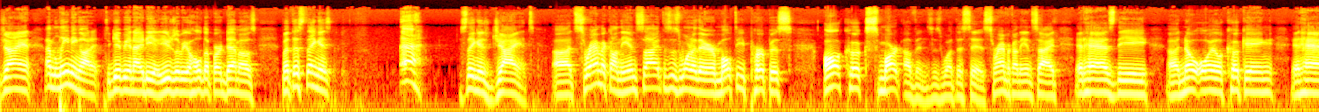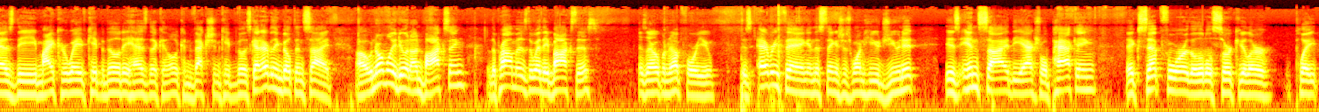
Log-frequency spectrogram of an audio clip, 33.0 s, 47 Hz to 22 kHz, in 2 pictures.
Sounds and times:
Speech: 0.0s - 4.2s, 5.0s - 32.9s.

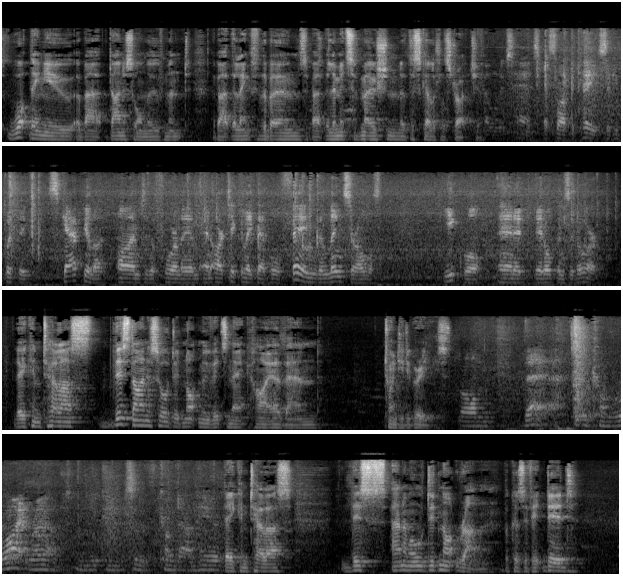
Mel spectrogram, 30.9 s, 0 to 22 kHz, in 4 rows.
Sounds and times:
Speech: 0.0s - 12.5s, 13.2s - 19.5s, 20.2s - 26.9s, 27.5s - 30.5s
Inside, small room: 0.0s - 30.9s.

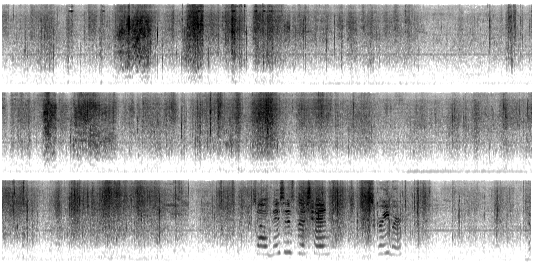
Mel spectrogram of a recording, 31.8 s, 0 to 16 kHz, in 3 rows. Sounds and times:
Tearing: 1.8s - 6.2s, 11.1s - 18.0s.

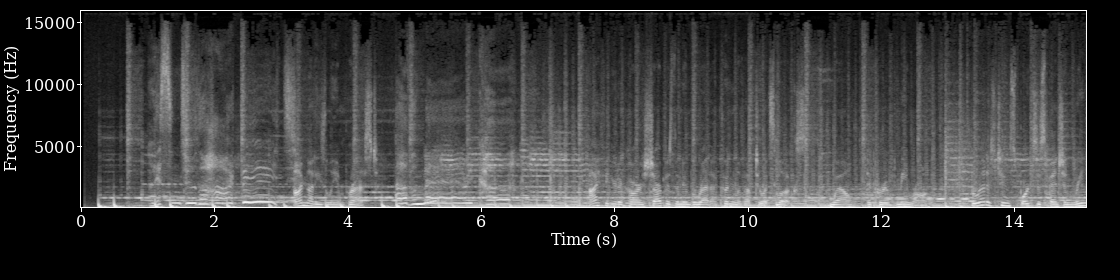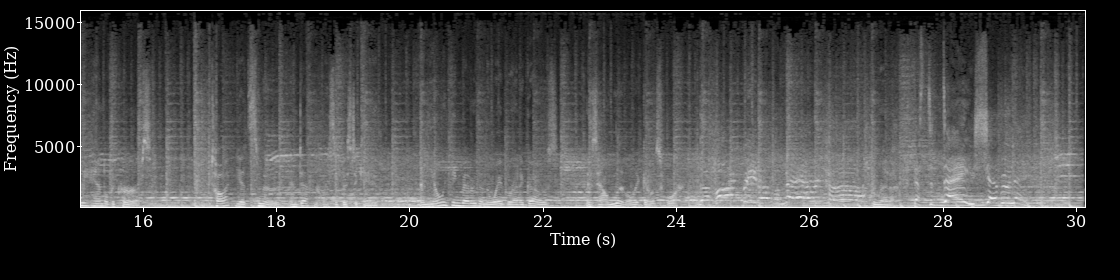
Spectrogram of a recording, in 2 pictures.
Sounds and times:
Music: 0.1s - 30.1s
Speech: 3.1s - 4.4s, 7.6s - 12.8s, 13.4s - 16.2s, 17.0s - 24.1s, 26.8s - 27.4s.

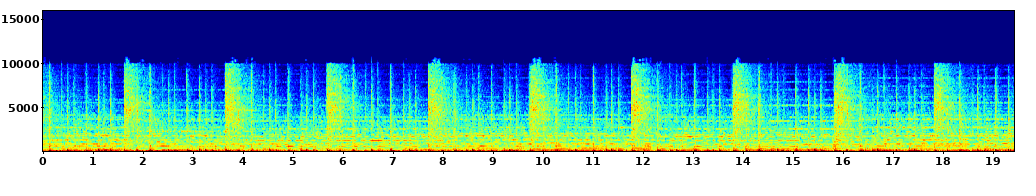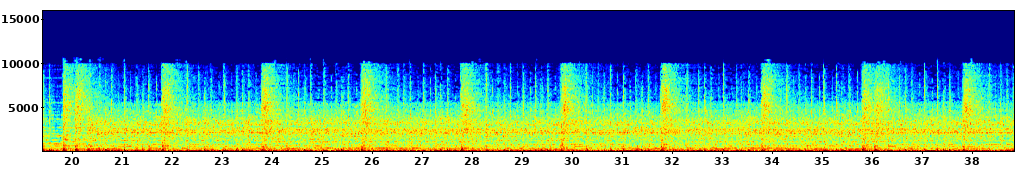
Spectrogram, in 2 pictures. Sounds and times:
Music: 0.0s - 38.8s.

